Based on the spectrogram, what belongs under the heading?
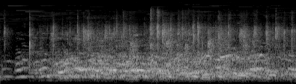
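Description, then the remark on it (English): A dense, steady clatter of overlapping claps and quick taps, the tapping of penguins at a fire and ice dancing skating competition and the clapping of seals judging it, bright and busy, holding a fairly even loudness throughout with no clear pauses. “Oh, so that's why they're tapping. Yeah, and do you hear that clapping?”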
